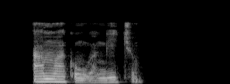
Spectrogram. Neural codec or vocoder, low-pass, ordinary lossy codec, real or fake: codec, 16 kHz in and 24 kHz out, 1 kbps, XY-Tokenizer; 7.2 kHz; Opus, 64 kbps; fake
